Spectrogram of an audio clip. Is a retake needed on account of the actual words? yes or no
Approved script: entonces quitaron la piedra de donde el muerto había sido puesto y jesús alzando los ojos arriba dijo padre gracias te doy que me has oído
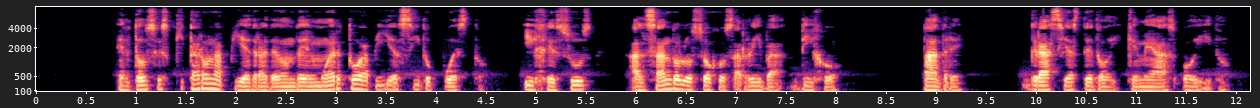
no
